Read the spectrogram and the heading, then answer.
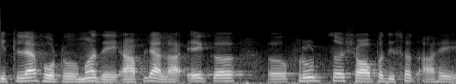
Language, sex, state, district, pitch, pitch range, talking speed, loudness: Marathi, male, Maharashtra, Sindhudurg, 145 Hz, 125-155 Hz, 130 wpm, -15 LUFS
